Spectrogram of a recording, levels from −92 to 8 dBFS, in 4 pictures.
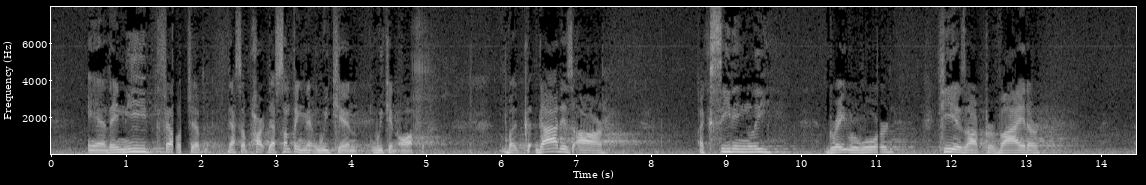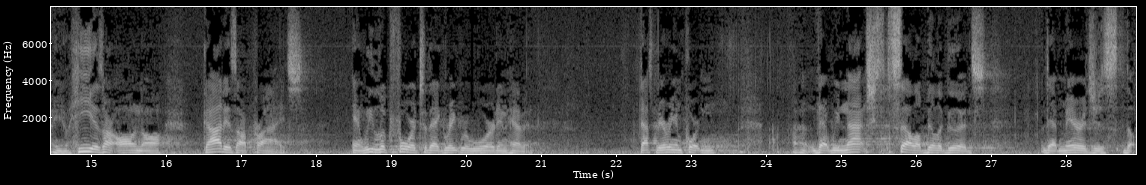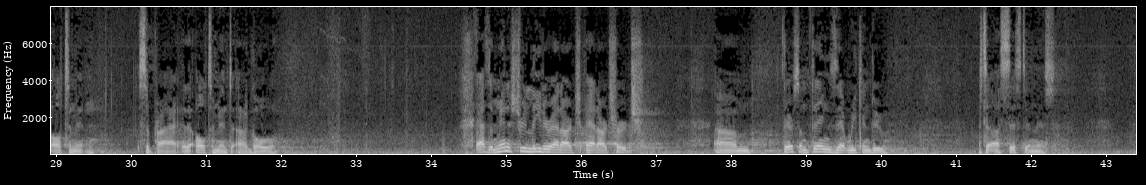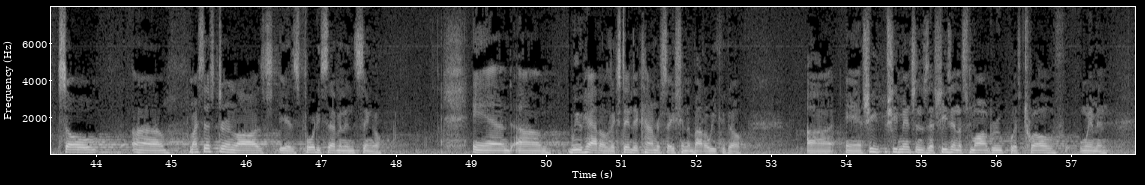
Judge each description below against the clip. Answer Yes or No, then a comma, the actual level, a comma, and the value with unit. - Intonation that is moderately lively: Yes, average, 3.8 semitones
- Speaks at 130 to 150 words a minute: Yes, slow, 135 wpm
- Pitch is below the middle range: Yes, low, 120 Hz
